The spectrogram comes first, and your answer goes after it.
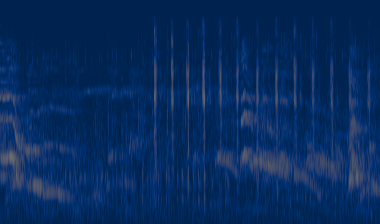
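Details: High, falling whines from a black male Shiba Inu, several drawn-out cries in a row, some wavering, with sharp clicks and taps scattered between them.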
